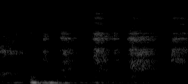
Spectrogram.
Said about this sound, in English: Who else is breathing in here?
